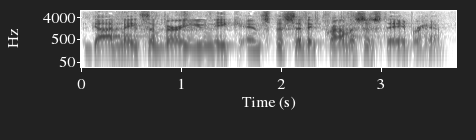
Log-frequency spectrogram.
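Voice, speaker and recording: A pastor with a lowish voice delivers an animated sermon at a moderate pace, keeping it conversational and often asking the congregation questions. Long hall reverb fills the recording.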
